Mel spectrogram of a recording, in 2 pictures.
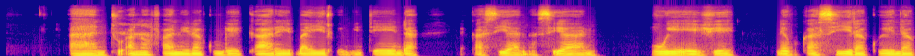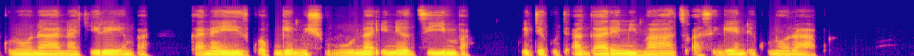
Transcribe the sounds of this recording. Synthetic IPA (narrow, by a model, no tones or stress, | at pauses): antʰṵʔano̞faniɾakuŋɡe̞ɡʱaɾe̞ɓajirwe̞mite̞nda | jakasijanasijaːna | uje̞ʐe̞ | ne̞kukasiɾakue̞ndakuno̞ːnaanat͡ʃiɾe̞mba | kanaizɡwakuŋɡe̞miʃunaʔḭne̞d͡zimba | kuitekutiaɡʱaɾe̞mim̤at͡so̰ʔasiŋɡeende̞kuno̞raːpa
